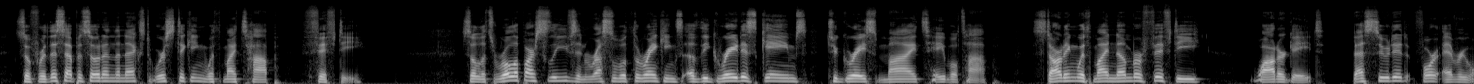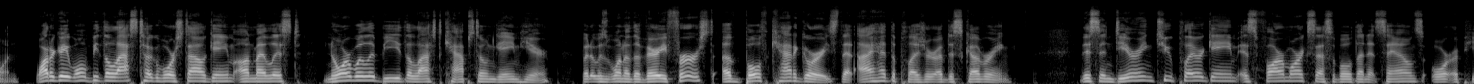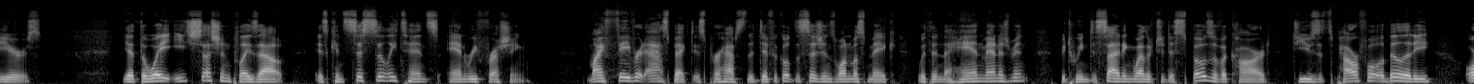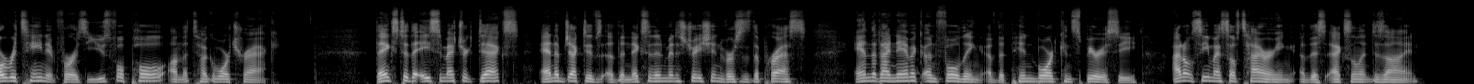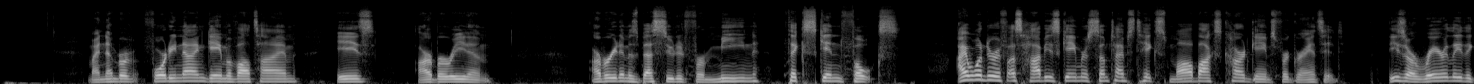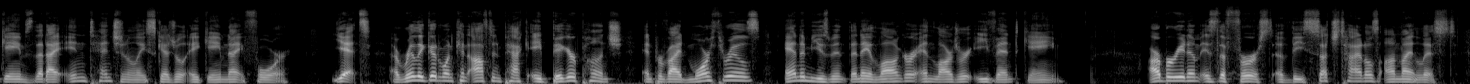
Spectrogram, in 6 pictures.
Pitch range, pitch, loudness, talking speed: 120-155 Hz, 135 Hz, -25 LUFS, 175 wpm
